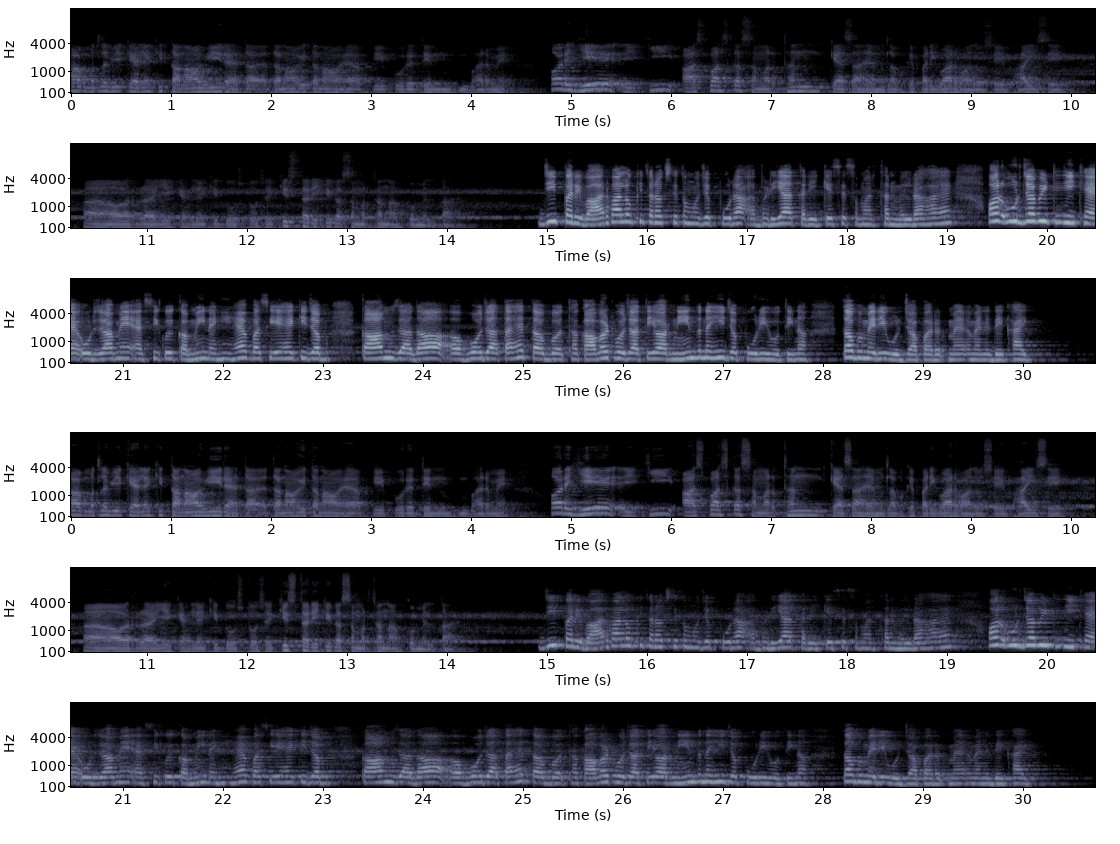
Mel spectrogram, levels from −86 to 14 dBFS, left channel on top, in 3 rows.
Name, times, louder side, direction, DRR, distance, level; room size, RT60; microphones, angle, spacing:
voice 1, 0.0-4.4 4.8-9.9 10.4-14.1, right 2 dB, 35° right, 10 dB, 0.8 m, -44 dB
sound 1, 8.7-27.0, right 3 dB, 80° right, 2.5 m, -57 dB
voice 2, 14.9-30.1, left 6 dB, 80° left, 18 dB, 0.5 m, -30 dB
14.0 x 12.5 x 3.8 m, 1.0 s
head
